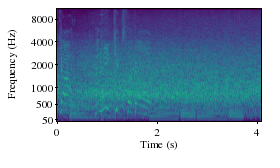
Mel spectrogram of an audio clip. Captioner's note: crowd cheering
